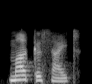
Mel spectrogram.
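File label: "marcasite", Indian English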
